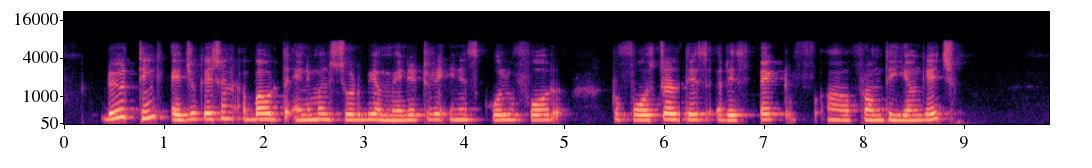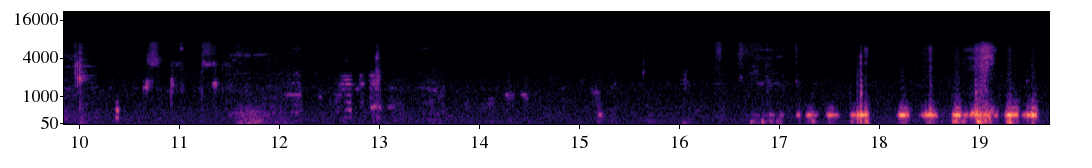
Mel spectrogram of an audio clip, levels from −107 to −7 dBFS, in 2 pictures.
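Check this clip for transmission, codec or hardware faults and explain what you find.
One transmission fault is audible: lost AMR speech frames, around 6.15 to 6.21 s. The speech passes through the AMR wideband (HD Voice) codec, and its clean, light coding suggests one of the higher-rate modes.

At 6.15 to 6.21 s there is a short dip. That fits a single lost 20 ms frame. Radio errors corrupted the frame so it failed its checksum, and the AMR decoder filled the slot by repeating the last good pitch and vocal tract settings at reduced gain. The concealed stretch is smeared and quieter rather than missing, then the voice returns a little weak for an instant. A hard dropout would leave true silence or a click, and what is heard here is an attenuated continuation of the previous sound.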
